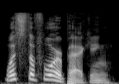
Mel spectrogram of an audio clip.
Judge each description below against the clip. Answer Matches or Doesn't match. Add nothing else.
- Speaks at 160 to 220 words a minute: Matches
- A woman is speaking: Doesn't match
